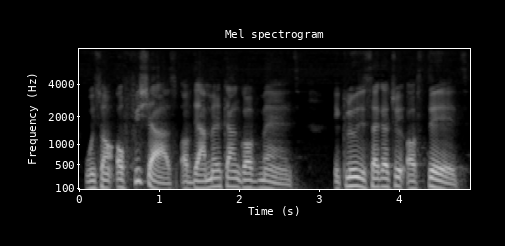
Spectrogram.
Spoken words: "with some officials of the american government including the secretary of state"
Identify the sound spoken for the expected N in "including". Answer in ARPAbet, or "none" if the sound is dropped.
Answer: none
